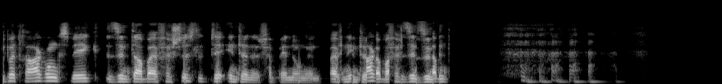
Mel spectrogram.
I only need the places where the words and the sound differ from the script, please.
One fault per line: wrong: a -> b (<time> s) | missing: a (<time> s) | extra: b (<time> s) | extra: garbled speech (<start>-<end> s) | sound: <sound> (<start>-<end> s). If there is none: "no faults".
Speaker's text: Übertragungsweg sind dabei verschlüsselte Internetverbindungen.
extra: garbled speech (3.3-4.5 s)
sound: laugh (5.0-6.5 s)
